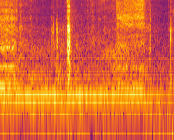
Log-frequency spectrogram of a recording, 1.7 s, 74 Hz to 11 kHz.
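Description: An Epson ColorWorks C6000 inkjet colour label printer runs at speed, producing a steady mechanical whir with a constant tone, faint clicks and a brief swish as a label feeds. It is quiet and heard alone.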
